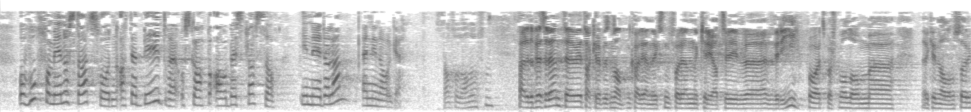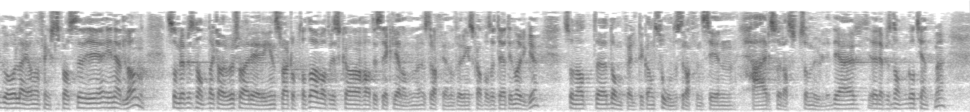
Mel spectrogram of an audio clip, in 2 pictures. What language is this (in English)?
Norwegian Bokmål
